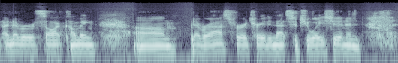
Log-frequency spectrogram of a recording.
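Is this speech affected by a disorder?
No.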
